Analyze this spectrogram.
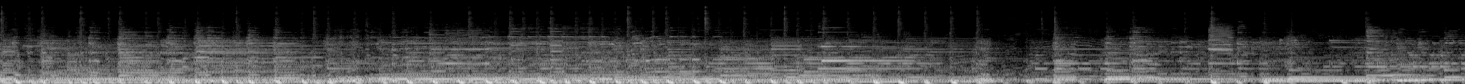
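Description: A live rock band playing: several electric guitars over bass and a drum kit.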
